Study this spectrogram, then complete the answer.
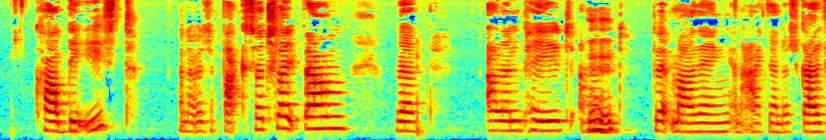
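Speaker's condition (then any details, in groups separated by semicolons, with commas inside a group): Deafness; hears men's voices better than women's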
